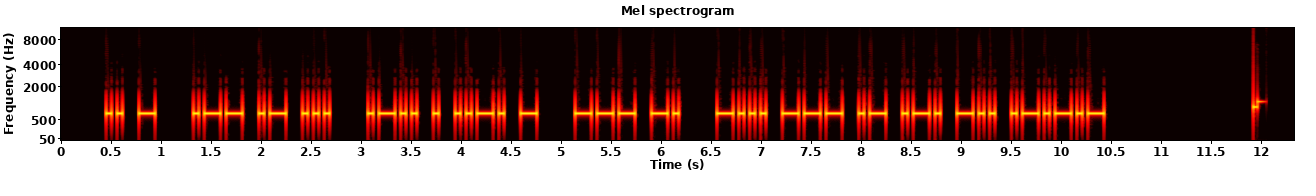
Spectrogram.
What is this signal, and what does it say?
Morse code, heard as a keyed tone, about 22 wpm, 700 Hz. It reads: IT WAS LEFT ON BOARD.
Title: Sentences from Top 700 Words 22wpm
